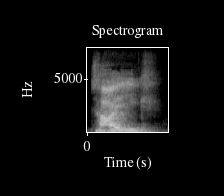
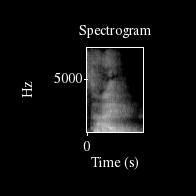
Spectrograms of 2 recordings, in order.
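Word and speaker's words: Tadhg: So, anyway, that is actually Tig. Or tag. It's tag.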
